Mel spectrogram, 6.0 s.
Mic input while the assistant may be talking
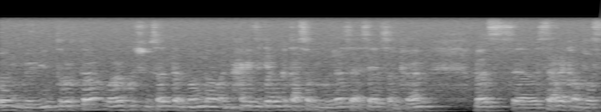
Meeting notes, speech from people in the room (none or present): none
